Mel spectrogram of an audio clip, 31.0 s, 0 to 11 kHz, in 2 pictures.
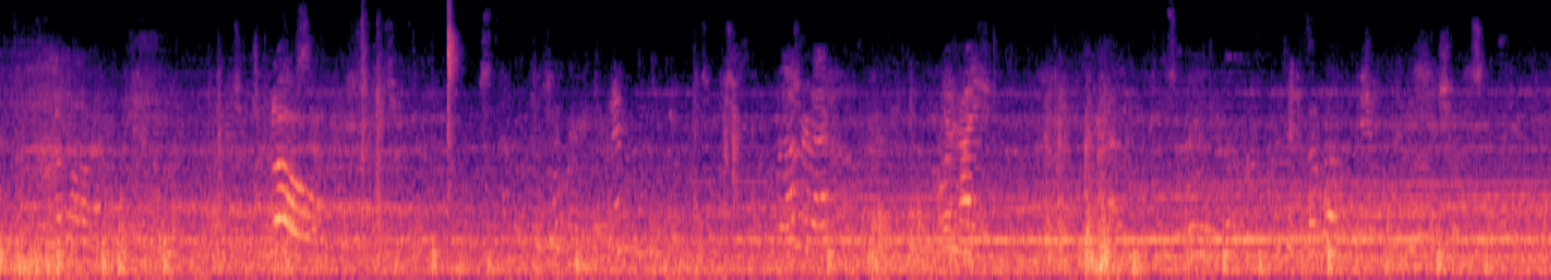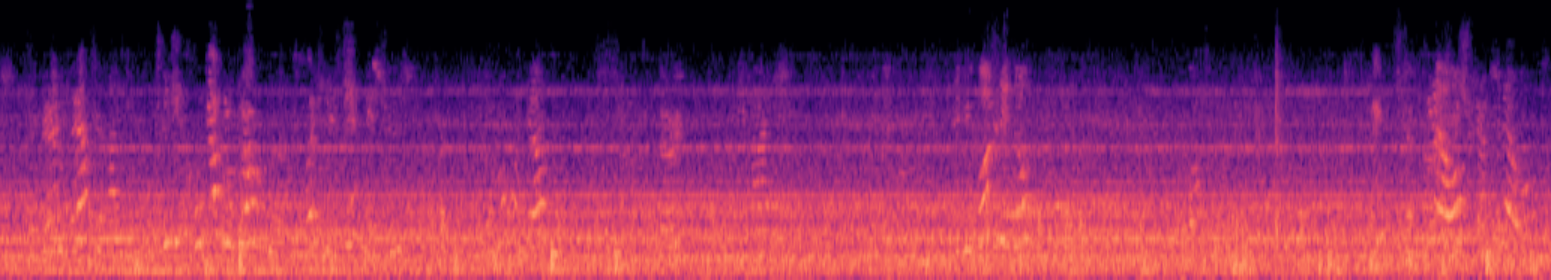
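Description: Inside an RER A MI84 electric multiple unit running at speed: steady rolling and running noise with a steady mid-pitched whine and scattered clicks from the wheels and rails.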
